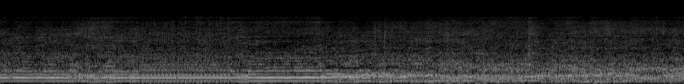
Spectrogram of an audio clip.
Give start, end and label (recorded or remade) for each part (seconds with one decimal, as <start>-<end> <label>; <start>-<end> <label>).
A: 0.0-1.4 remade; 1.4-2.3 recorded; 2.3-6.8 remade

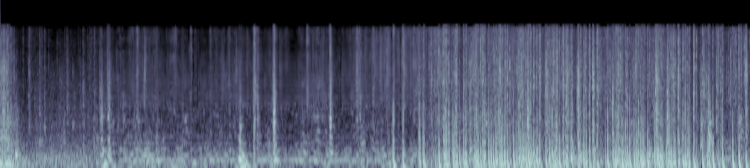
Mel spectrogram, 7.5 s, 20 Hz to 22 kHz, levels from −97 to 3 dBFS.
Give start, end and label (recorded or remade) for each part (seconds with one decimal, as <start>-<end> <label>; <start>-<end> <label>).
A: 0.0-1.0 recorded; 1.0-4.2 remade; 4.2-7.5 recorded

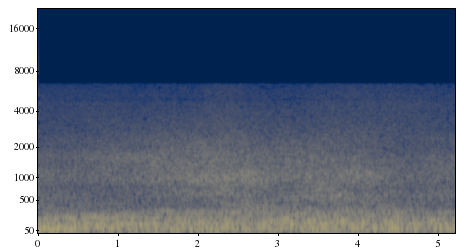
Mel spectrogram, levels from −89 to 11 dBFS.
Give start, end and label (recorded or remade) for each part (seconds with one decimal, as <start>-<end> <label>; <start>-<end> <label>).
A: 0.0-1.2 remade; 1.2-5.2 recorded

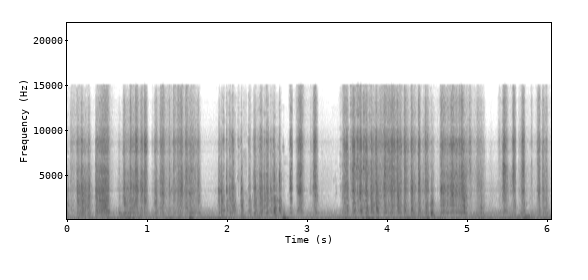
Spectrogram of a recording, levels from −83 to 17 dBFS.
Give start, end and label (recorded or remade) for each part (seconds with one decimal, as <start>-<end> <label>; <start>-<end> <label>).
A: 0.0-1.9 remade; 1.9-2.8 recorded; 2.8-3.3 remade; 3.3-3.8 recorded; 3.8-6.1 remade

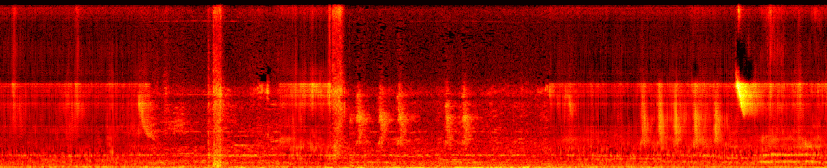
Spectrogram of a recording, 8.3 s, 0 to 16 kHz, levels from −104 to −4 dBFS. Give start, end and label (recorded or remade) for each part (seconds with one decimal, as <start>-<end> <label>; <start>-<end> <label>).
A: 0.0-1.5 remade; 1.5-2.8 recorded; 2.8-3.3 remade; 3.3-5.5 recorded; 5.5-8.3 remade

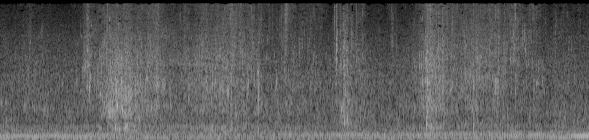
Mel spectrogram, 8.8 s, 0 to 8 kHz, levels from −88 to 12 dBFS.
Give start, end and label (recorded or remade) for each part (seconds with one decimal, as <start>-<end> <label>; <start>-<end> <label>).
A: 0.0-3.3 recorded; 3.3-5.0 remade; 5.0-8.8 recorded

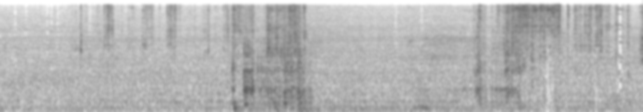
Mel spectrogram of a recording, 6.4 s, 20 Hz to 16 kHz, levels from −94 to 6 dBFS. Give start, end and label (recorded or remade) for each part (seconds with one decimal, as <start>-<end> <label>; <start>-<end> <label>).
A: 0.0-1.8 recorded; 1.8-5.6 remade; 5.6-6.4 recorded

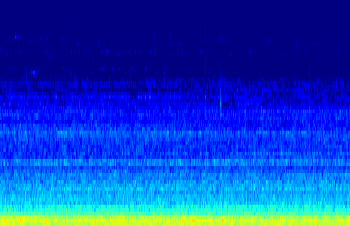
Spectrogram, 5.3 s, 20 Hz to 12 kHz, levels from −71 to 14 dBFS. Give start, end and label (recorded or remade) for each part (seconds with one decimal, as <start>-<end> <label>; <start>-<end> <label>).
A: 0.0-2.1 recorded; 2.1-3.9 remade; 3.9-4.5 recorded; 4.5-5.3 remade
